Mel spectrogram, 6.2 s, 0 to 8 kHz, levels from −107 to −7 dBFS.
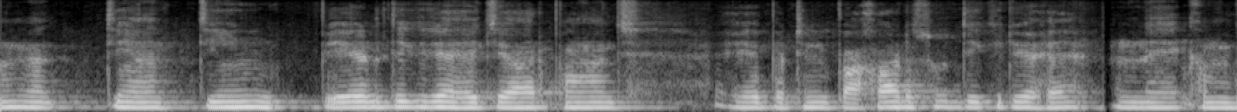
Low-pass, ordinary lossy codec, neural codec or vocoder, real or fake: none; none; codec, 16 kHz, 8 kbps, FreqCodec, smaller model; fake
